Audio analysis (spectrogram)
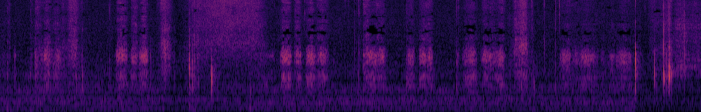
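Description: A yellow wooden graphite pencil writes in steady strokes on an open notebook of white grid paper lying flat on a wooden desk, while the other hand holds the page. Quiet, bright scratching comes in short bursts throughout, with a few sharper taps near the end.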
